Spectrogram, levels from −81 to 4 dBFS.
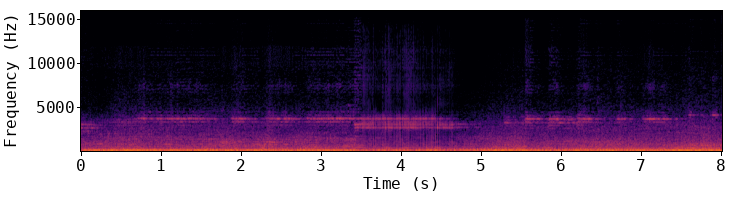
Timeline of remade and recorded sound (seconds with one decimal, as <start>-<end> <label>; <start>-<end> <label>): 0.0-3.5 recorded; 3.5-4.7 remade; 4.7-8.0 recorded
